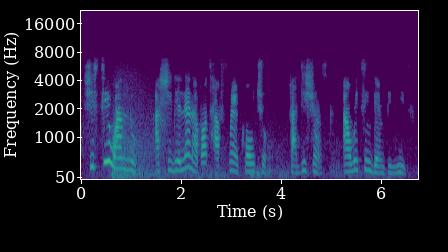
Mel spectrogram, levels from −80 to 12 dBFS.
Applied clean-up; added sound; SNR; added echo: none; Thunder / Rain; 16 dB; none.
